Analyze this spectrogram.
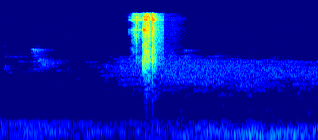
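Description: A metal key jingles as it is picked up.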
